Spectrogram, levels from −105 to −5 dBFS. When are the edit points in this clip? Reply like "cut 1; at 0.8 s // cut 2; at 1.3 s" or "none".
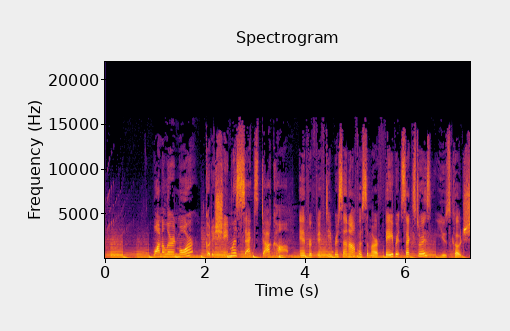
cut 1; at 0.9 s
